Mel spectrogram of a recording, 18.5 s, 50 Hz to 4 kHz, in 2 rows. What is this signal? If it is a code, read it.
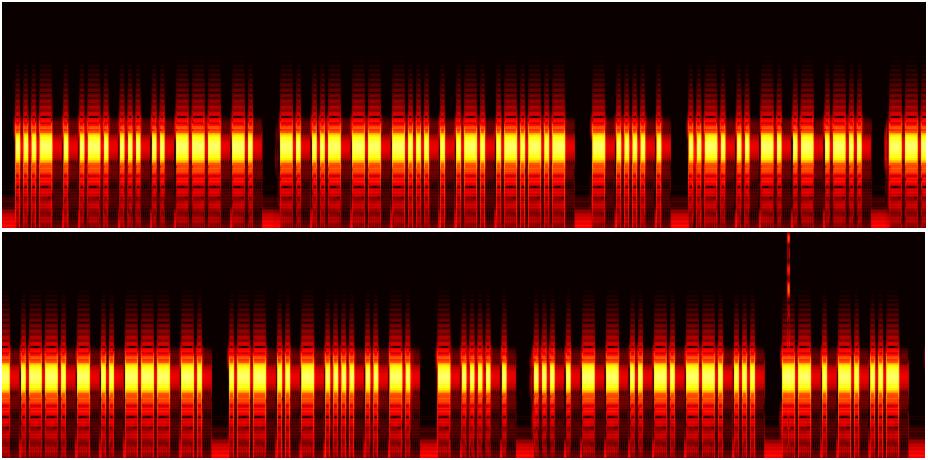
Morse code, heard as a keyed tone, about 30 wpm, 750 Hz. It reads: VERSION NUMBER. THE FINAL OPTION WITHIN THE SETTINGS MENU
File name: Morse / 30WPM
